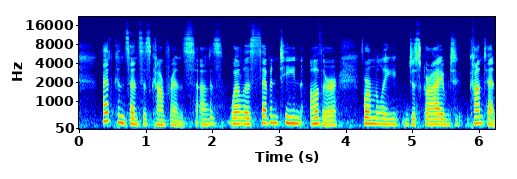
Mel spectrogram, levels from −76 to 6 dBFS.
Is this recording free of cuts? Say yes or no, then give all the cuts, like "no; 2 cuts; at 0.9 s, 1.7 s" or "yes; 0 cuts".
no; 1 cut; at 2.0 s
